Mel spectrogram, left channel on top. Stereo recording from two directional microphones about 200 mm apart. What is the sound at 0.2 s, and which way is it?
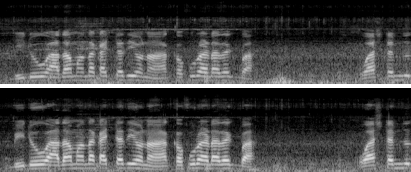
Speech, 35° right (ahead or behind).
